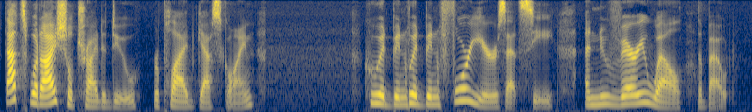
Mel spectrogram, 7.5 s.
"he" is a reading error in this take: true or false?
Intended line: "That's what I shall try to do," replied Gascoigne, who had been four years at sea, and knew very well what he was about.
true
